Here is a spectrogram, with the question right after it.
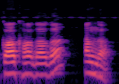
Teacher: तो कंठ से हम क वर्ग के जितने भी उच्चारण है क वर्ग के सभी वर्णों का उच्चारण कंठ से किया जाता है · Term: कंठ ध्वनियां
